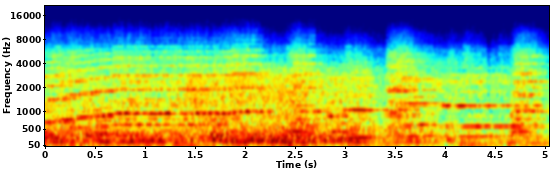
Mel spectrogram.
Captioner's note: waves crashing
